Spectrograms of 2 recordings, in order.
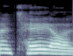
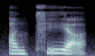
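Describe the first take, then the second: First: The name is not split into ant and tea. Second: The name is split into ant and tea. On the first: The speaker calls it wrong. "It's not Antea" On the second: The speaker calls it right. "It's like ant and tea"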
